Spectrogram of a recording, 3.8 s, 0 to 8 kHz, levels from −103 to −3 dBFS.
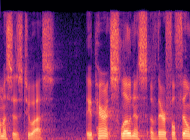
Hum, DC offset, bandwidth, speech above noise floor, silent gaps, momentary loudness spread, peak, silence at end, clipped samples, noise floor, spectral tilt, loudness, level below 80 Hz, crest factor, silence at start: none; under 0.1%; 7.6 kHz; 34 dB; none; 10 LU; -2 dBFS; 0 s; under 0.1%; -52 dBFS; -4.5 dB/octave; -18 LUFS; -46 dBFS; 18 dB; 0 s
